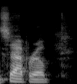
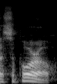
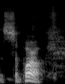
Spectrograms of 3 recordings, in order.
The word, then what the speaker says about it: Sapporo: two night event in sapro uh Sapporo why do I keep saying that you put the emphasis on the wrong syllable there uh Sapporo uh on the fourth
